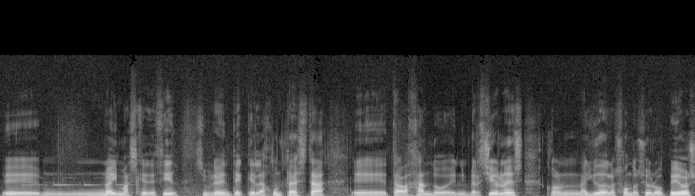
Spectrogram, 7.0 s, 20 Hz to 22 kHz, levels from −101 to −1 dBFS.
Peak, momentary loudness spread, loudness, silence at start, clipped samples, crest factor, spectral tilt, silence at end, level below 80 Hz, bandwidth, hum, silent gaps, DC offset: -6 dBFS; 7 LU; -24 LUFS; 0.05 s; under 0.1%; 18 dB; -6.5 dB/octave; 0 s; -52 dBFS; 12.5 kHz; none; none; under 0.1%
